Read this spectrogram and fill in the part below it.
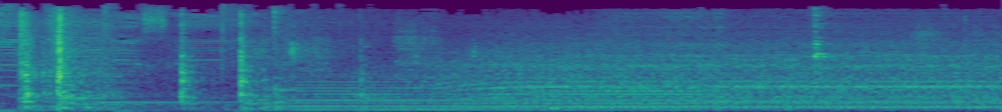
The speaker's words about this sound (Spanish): ¡El microondas! Muy bien, el microondas. Ole, ese ruido ha sido clave, ¿eh? Sí, sí, el del final. el pitidito.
